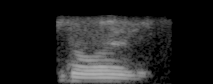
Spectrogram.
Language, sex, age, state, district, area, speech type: Manipuri, male, 60+, Manipur, Thoubal, rural, conversation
